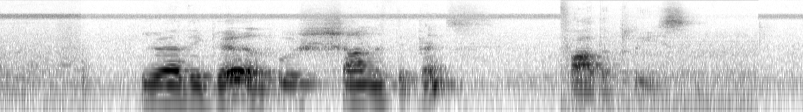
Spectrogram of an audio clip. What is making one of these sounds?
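An elderly man speaks slowly and with feeling, close by.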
